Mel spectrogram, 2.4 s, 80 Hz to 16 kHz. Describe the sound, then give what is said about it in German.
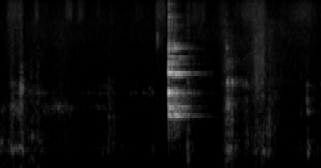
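A single bright clink of beer glasses touching in a toast, sharp, ringing briefly against a quiet background with faint murmurs before and after. “Jetzt ist schon wieder 10 Uhr, Prost. Trinken wir mal ein Bier.”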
